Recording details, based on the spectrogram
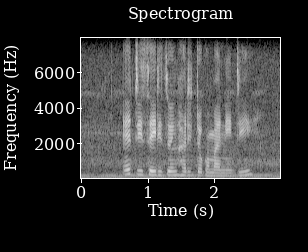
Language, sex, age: Southern Sotho, female, 25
